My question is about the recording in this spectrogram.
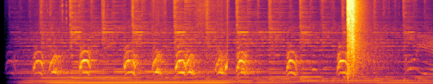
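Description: Mountain Cur dogs barking steadily, about two to three barks a second: treeing barks at a squirrel up a tree. A low steady hum runs underneath, and a sharp whoosh cuts in about five seconds in.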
